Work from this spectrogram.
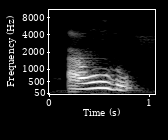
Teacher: حمزہ کو سخت پڑھتے ہیں، عین کو ہم نے حلق کے درمیان سے نکالتے ہیں، ٹھیک ہے، اور زال کے اوپر پیش ہے اور آگے واؤ ساکن ہے تو یہاں پر واؤ مدہ ہو رہا ہے، واؤ لمبی ہو رہی ہے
